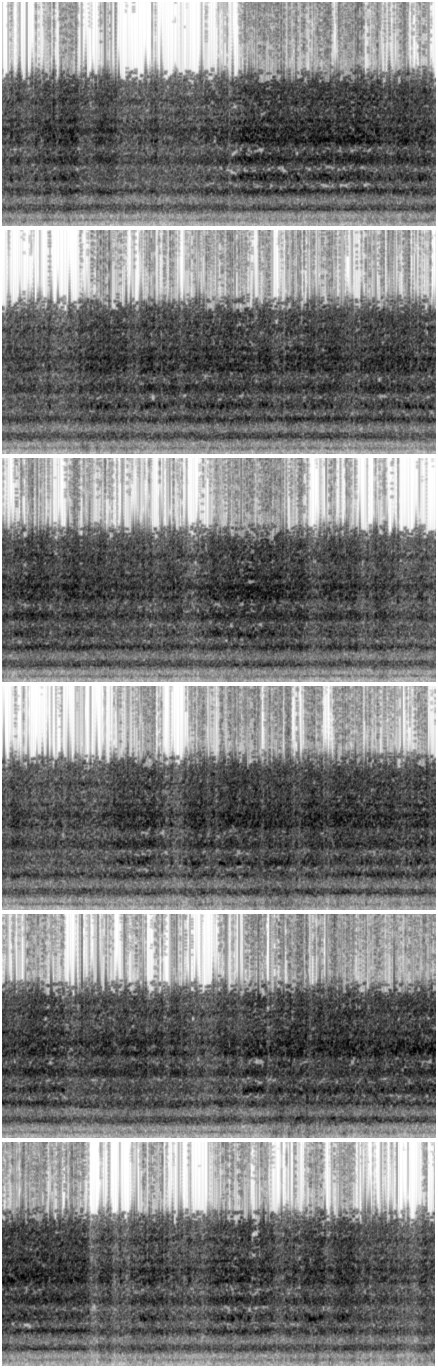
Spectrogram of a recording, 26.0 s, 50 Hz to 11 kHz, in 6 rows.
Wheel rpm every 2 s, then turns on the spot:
230, 220, 230, 230, 230, 240, 230, 230, 230, 220, 230, 230, 230.
none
